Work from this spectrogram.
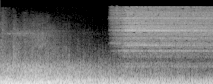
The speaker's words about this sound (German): ein lauter Knall schallt durch das Raumschiff, gefolgt von dem Geräusch zischender Luft.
